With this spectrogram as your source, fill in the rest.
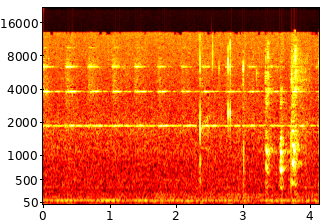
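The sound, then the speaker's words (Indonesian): A rooster crows near the end, a short harmonic call rising over a steady low rumble and faint tonal hum, with no talking. “Kalau ini ayam apa nih? Mas mau berenang. Ayam jago. Ayam jago bunyinya gimana?”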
